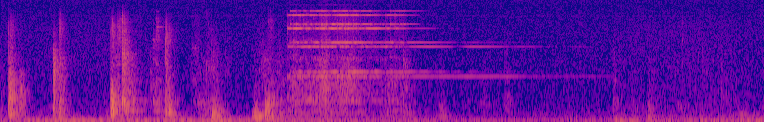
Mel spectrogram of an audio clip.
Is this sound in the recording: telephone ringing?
yes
